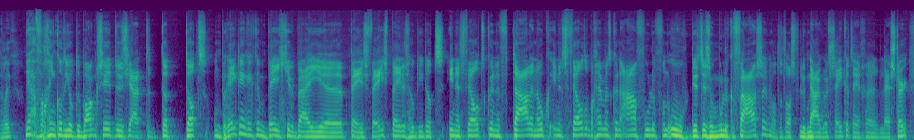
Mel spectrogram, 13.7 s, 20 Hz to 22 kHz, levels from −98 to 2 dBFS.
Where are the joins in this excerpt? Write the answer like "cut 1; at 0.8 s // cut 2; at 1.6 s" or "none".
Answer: none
